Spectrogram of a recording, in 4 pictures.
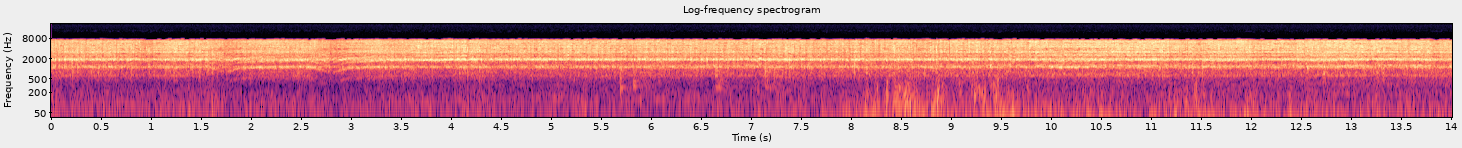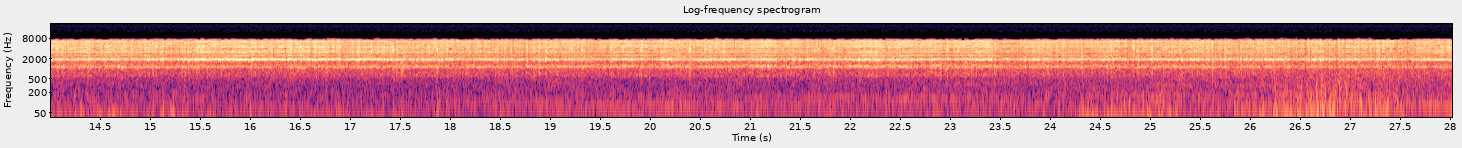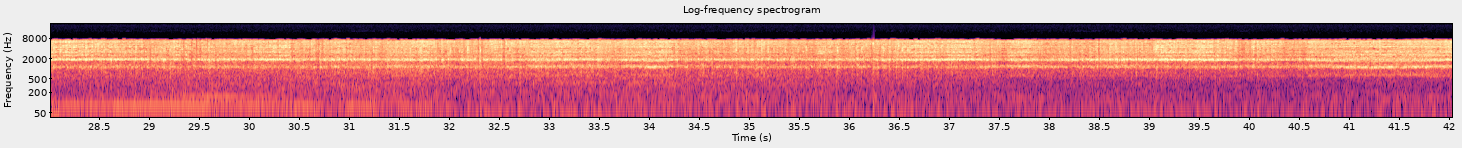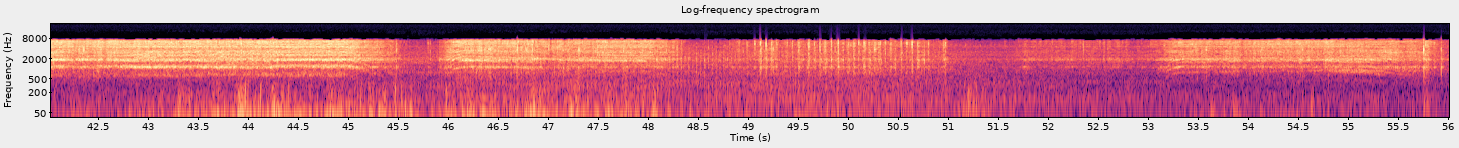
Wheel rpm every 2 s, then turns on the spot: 160, 140, 170, 170, 170, 160, 170, 170, 170, 170, 170, 160, 170, 170, 170, 170, 160, 170, 160, 160, 160, 160, 110, 110, 30, 30, 60, 110.
48-52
